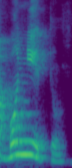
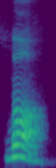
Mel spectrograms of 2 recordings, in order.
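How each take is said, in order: First: Said in the usual way. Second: "Bonito" split into three syllables with clear pauses; segmented, measured "Bonito". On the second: Shown as a demonstration. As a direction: count out "Bonito" one piece at a time. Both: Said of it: "Três sílabas".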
